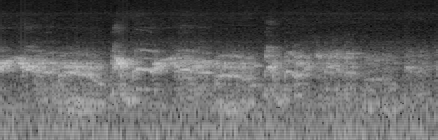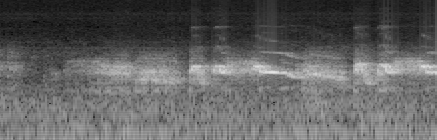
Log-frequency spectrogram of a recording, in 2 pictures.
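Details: Manx shearwater on Skomer Island, South Wales, calling from a burrow under the warden's house. Raucous, throaty cackles come in uneven bursts, a brief lull midway, then louder gasping crows building toward the end.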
